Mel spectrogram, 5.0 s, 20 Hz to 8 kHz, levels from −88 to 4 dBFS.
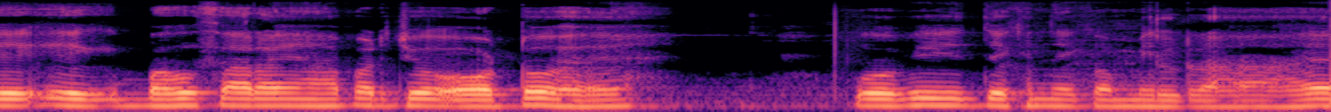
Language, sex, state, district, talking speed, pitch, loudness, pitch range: Hindi, male, Odisha, Sambalpur, 190 wpm, 130 Hz, -15 LUFS, 125-135 Hz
